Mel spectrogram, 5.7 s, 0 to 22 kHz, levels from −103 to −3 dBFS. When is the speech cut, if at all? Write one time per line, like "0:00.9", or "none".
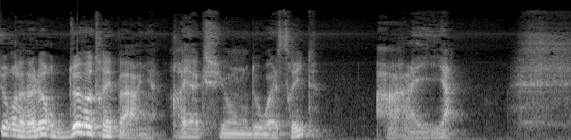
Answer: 0:01.6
